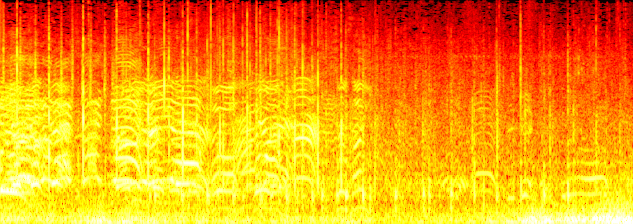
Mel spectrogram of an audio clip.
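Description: Footballers' voices shouting and calling to one another across the pitch during open play, with a few sharp knocks. A low rumble swells near the end.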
